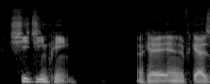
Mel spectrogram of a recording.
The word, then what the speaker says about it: Xi Jinping: And the X sound is not an SH sound, but you could just say she, like he, she, Xi Jinping, that would sound a lot better than an Xi Jinping.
